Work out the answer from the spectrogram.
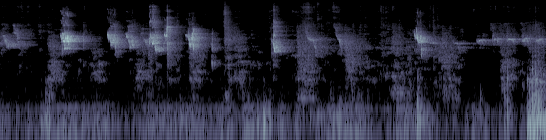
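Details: Budgerigar chirping, described as an Australian bird: a run of short, bright chirps and rising notes, some squeaky, spaced by brief pauses, ending in a sustained thin whistle.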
